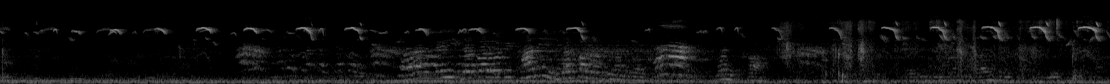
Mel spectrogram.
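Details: Yellow hen chicks chirping: thin, high, downward-sliding peeps repeated about twice a second, with murmuring voices and other low sounds in the middle of the stretch.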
